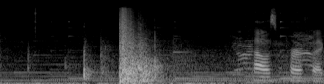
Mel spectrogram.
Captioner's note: gunfire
